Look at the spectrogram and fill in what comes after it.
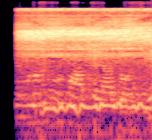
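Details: Nebulizer treatment for cough and cold in a child with autism: steady hissing mist over a buzzing motor tone.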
